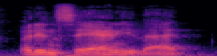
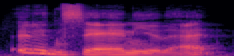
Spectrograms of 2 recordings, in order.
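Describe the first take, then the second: First: Said in the usual way. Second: Quicker, with I pushed up at the start; stress on I. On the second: Shown as a demonstration. Admitting to Ape the rant never happened, stress on I. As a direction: hit I, then rush the rest.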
